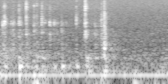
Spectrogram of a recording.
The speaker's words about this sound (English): Paid no attention to the typing in the background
